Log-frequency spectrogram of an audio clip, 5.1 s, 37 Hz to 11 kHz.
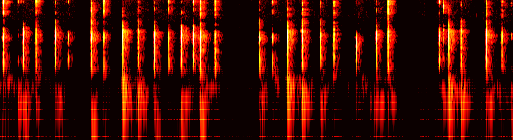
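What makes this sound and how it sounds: Fingertips of both hands type on a white plastic mechanical keyboard with translucent keycaps. About 30 short, bright clicks come in quick bursts, centred near 2 kHz, with brief pauses near 2.5 and 4.2 seconds. Each click dies away almost instantly, with very little low end.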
